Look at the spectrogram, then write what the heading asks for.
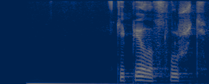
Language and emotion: Russian, neutral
